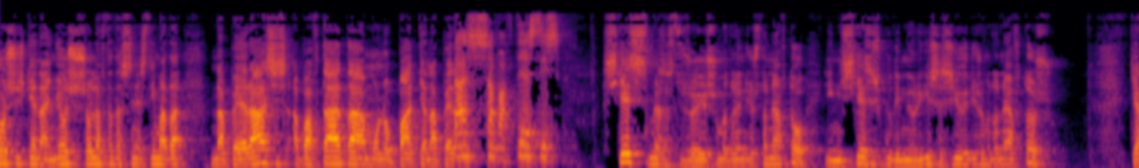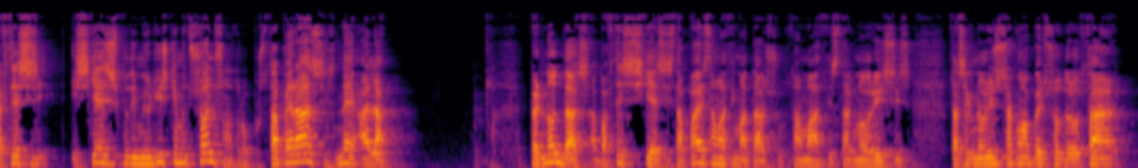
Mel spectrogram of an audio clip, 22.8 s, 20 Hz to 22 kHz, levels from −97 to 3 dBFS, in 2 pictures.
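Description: From 4.55 s to 5.77 s the audio turns into a robotic buzz, the sign of planar audio read as interleaved. Each block of all-left then all-right samples is taken as alternating pairs, so both channels play back to back at double speed. The blocks here are short, about 11.61 ms, which fits a 512-sample block, so the buzz sits at 86.1 Hz. Unlike a sample-rate error, there is no octave jump and the pace stays right.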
